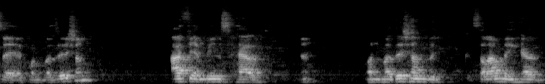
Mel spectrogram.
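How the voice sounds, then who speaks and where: A young Kenyan man whose first language is Swahili, earnestly explaining his organization's programs over a video call, with frequent "uh" pauses. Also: mid-range voice, echoey room, a little hiss or hum, rough recording. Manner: earnest, many "uh" pauses, repeats phrases. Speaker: guest, mental health organization co-founder.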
